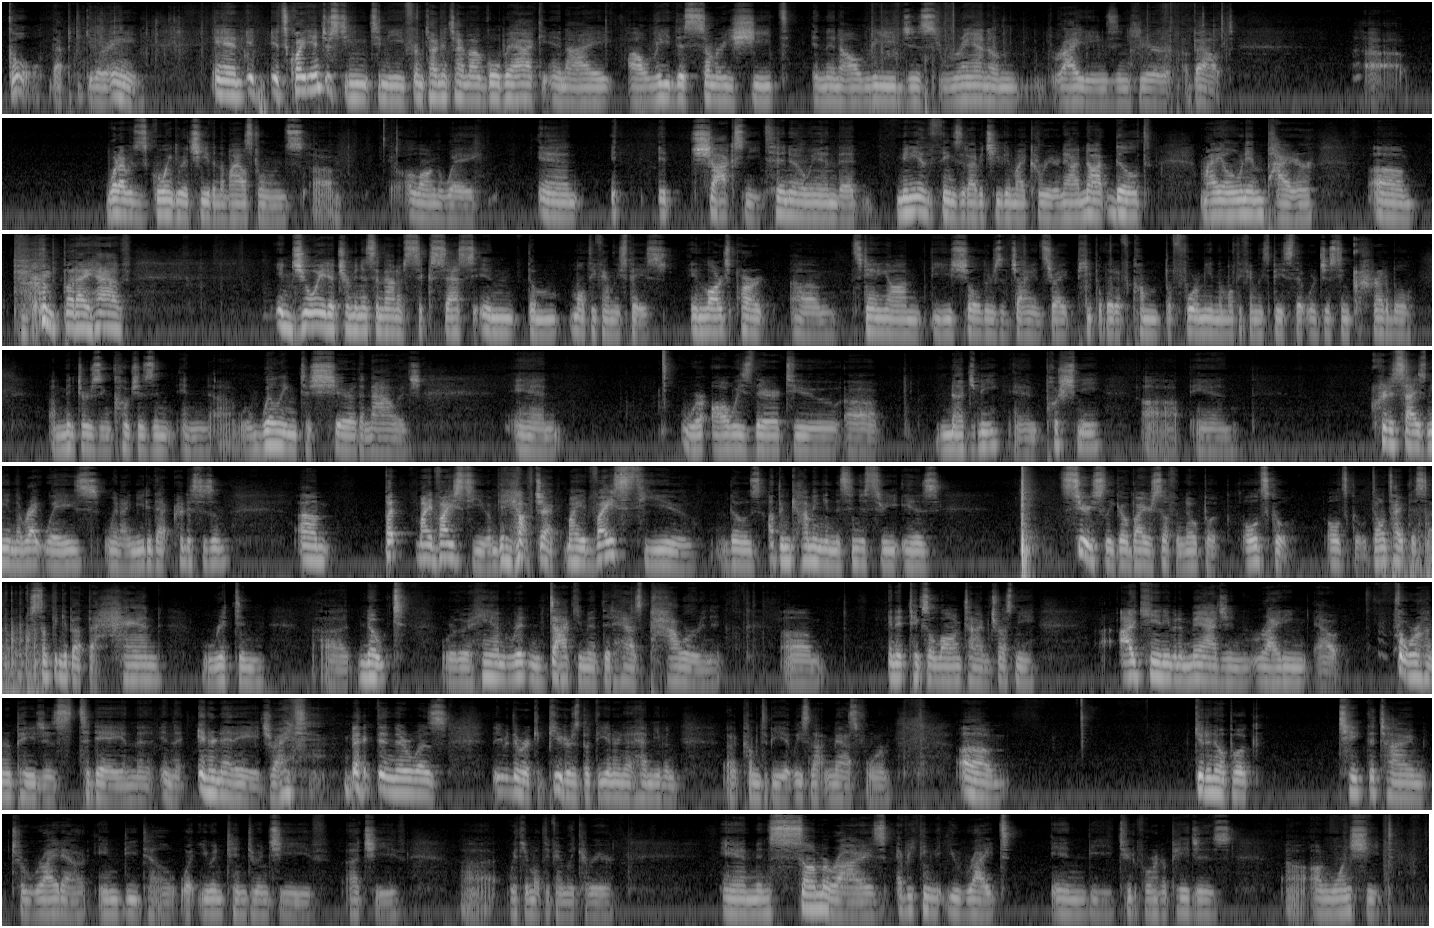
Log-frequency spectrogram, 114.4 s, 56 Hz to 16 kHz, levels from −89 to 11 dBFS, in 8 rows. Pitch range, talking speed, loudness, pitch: 105-125 Hz, 150 wpm, -30 LUFS, 115 Hz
